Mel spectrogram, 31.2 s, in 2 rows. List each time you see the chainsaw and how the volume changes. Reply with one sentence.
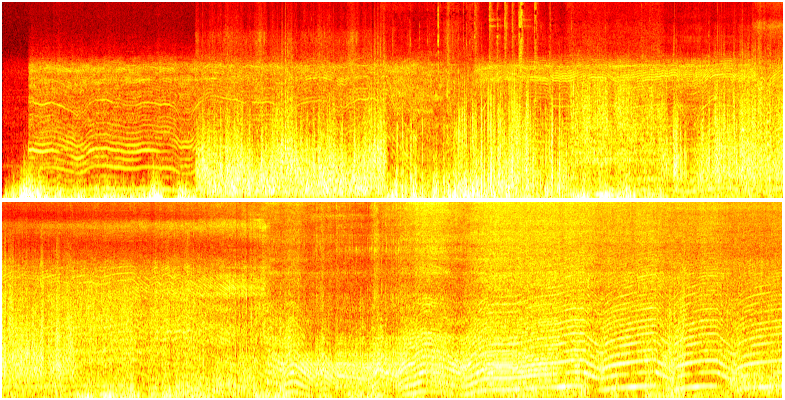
The chainsaw can be heard from 0.0 to 31.1 s, getting louder.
